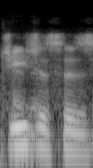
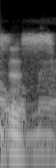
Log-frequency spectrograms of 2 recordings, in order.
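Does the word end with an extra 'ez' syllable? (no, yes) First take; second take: yes; no. First: The word ends with an extra 'ez' syllable. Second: The word ends without an extra syllable. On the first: The speaker calls it wrong. "It is not Jesus's" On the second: The speaker calls it right. "it's Jesus. There is no es at the end of that"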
